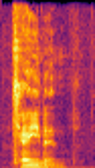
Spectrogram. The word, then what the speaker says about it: Canaan: You, the correct way, not what I'm saying, is the correct way to say the name is Isaiah Canaan.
